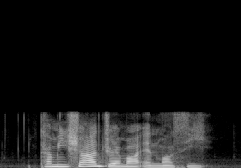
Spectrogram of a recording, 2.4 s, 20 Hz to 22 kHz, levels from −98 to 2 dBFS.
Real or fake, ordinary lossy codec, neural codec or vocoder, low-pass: real; none; none; 7.2 kHz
